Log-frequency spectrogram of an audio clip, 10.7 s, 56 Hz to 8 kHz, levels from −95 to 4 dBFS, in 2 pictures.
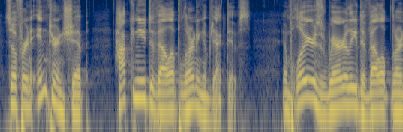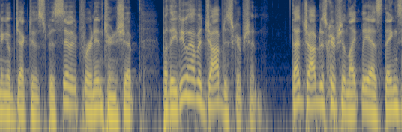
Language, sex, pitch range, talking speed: English, male, 110-140 Hz, 180 wpm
